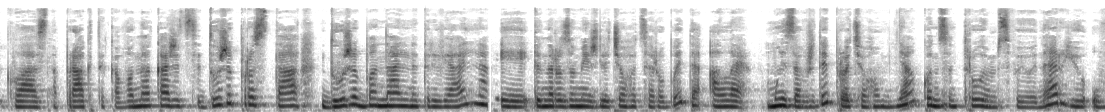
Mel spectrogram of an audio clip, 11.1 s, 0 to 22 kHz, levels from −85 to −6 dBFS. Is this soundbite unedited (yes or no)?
yes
